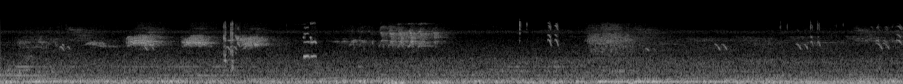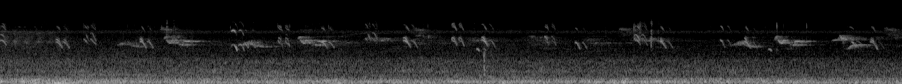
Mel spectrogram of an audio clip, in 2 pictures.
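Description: Songbirds chirping, many short calls scattered throughout and busier in the second half, over a steady low hum.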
